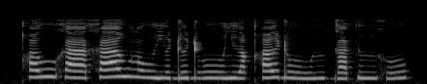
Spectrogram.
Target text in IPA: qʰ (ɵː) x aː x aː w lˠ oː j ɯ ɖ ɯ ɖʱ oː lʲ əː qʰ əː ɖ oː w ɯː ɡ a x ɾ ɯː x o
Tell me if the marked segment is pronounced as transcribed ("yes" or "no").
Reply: no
